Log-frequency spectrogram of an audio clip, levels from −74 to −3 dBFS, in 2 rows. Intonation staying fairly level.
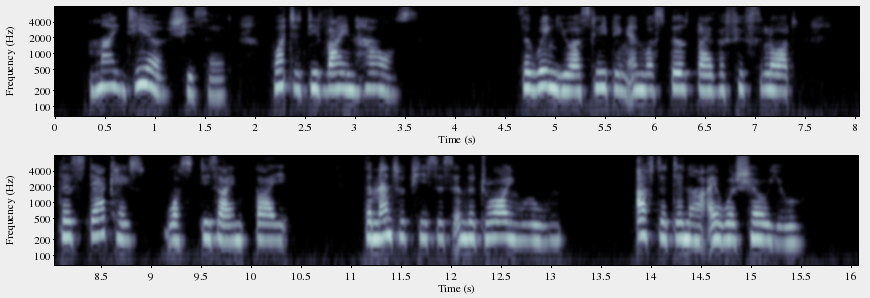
Yes: narrow, 1.9 semitones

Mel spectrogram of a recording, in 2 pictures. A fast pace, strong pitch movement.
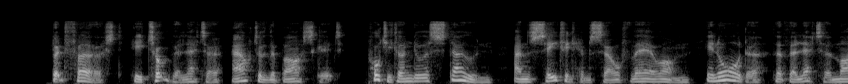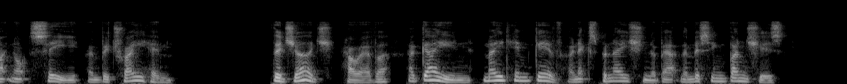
No: average, 150 wpm; wide, 6.1 semitones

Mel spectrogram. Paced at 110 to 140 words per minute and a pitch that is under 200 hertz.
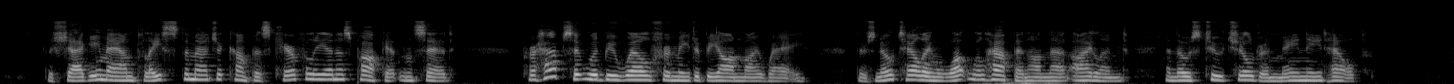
No: average, 170 wpm; medium, 185 Hz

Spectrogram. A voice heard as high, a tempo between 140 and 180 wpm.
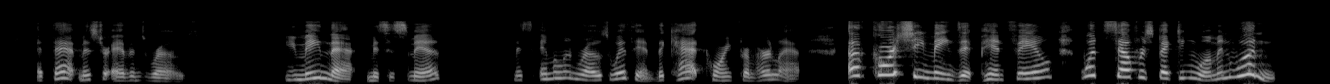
Yes: very high, 260 Hz; average, 145 wpm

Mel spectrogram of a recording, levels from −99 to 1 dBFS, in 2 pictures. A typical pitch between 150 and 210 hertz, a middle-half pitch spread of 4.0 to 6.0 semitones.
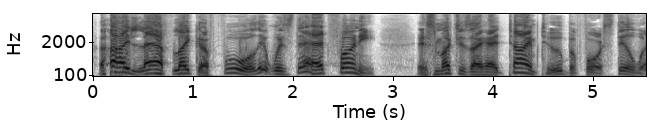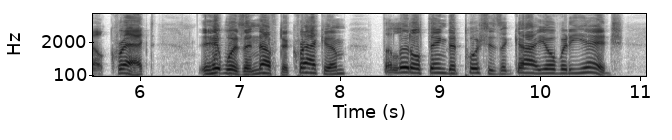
Yes: high, 190 Hz; average, 4.5 semitones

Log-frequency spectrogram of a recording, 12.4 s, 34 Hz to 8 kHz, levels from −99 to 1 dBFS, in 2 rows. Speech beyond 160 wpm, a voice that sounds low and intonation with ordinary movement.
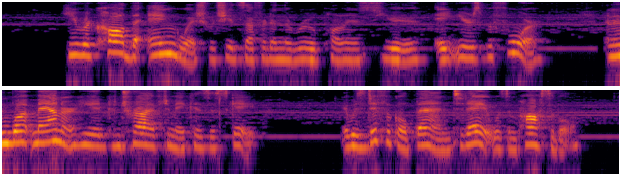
No: average, 170 wpm; high, 215 Hz; average, 4.4 semitones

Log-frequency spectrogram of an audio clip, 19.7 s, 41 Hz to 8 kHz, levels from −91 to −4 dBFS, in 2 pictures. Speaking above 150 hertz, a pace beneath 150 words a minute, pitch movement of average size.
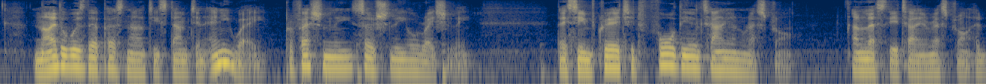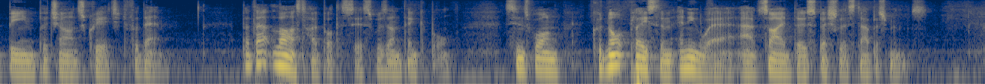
No: low, 100 Hz; average, 140 wpm; average, 5.0 semitones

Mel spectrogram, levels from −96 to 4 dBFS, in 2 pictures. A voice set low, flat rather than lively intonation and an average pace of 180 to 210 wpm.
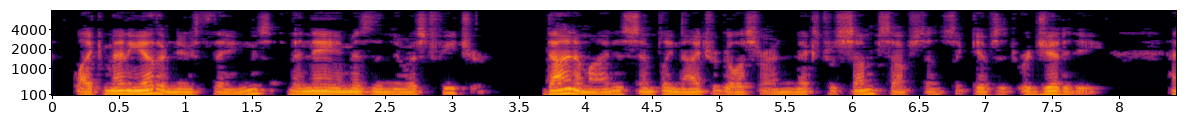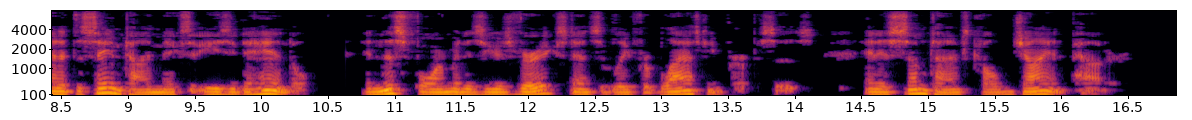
No: low, 105 Hz; average, 3.2 semitones; average, 185 wpm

